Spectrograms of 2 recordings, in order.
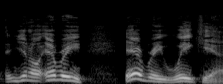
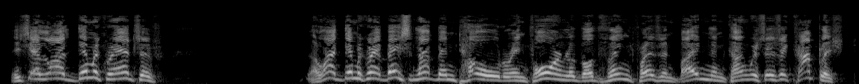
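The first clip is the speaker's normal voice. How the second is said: mock Cajun; 9 semitones higher than usual. Carries on in Cajun voice.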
